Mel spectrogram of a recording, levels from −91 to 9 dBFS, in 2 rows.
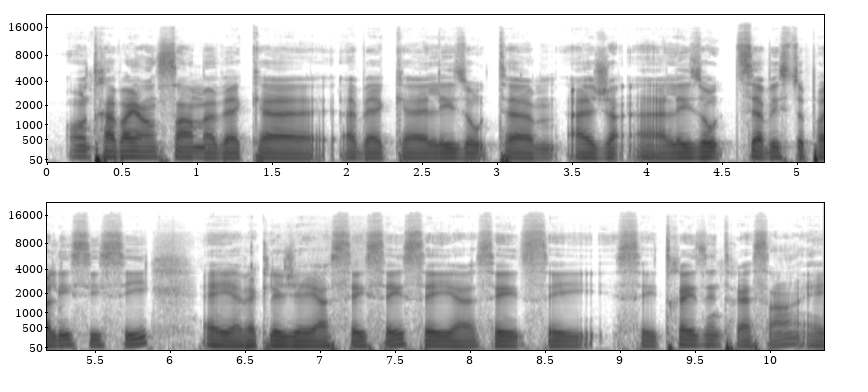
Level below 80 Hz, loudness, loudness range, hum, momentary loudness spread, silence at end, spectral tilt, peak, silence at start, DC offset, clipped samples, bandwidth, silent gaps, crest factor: -32 dBFS; -23 LUFS; 1 LU; none; 7 LU; 0 s; -6 dB/octave; -4 dBFS; 0.15 s; under 0.1%; under 0.1%; 14.5 kHz; none; 18 dB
